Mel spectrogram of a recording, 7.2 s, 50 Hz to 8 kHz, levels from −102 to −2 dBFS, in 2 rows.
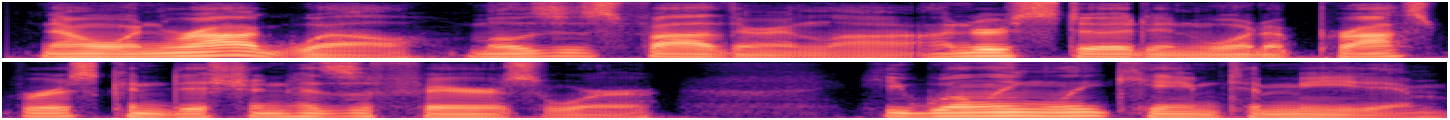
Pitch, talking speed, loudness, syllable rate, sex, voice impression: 105 Hz, 185 wpm, -21 LUFS, 5.3 syllables/s, male, masculine, adult-like, slightly bright, clear, slightly halting, slightly raspy, slightly sincere, slightly mature, friendly, unique, slightly lively, modest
